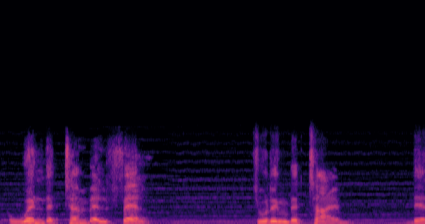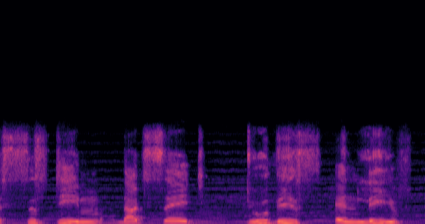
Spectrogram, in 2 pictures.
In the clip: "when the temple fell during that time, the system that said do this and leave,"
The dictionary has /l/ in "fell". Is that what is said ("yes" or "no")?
yes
